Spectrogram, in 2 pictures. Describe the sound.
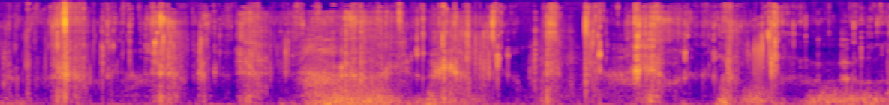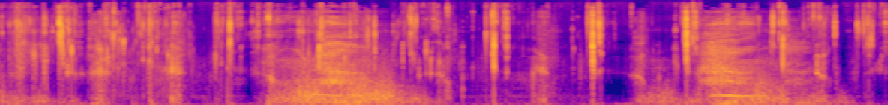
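Crunchy food bitten and chewed: many sharp, crisp crunches in an irregular rhythm, with louder bursts of munching in places, fairly quiet overall.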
